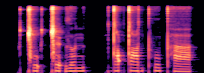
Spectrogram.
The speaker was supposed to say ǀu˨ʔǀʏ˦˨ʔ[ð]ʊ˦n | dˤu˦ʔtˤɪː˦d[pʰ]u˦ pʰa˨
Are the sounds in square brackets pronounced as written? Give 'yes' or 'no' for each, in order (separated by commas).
yes, yes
